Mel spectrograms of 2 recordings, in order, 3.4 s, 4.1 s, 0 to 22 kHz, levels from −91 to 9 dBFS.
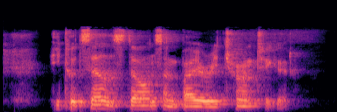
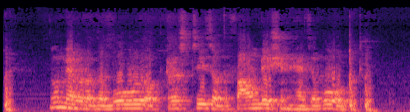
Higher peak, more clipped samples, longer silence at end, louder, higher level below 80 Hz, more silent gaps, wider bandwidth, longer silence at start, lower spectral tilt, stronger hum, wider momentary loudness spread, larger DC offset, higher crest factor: about the same, 0 dBFS vs -2 dBFS; neither; first, 0.45 s vs 0.3 s; about the same, -14 LUFS vs -13 LUFS; second, -60 dBFS vs -36 dBFS; neither; second, 8.4 kHz vs 15.5 kHz; about the same, 0.05 s vs 0.05 s; second, -2 dB/octave vs -7.5 dB/octave; neither; first, 16 LU vs 9 LU; neither; first, 16 dB vs 10 dB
